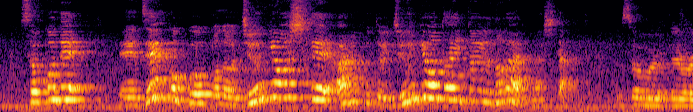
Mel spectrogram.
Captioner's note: speaking Japanes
